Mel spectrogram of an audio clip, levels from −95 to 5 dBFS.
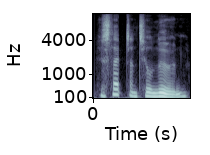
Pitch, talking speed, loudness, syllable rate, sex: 135 Hz, 195 wpm, -17 LUFS, 4.6 syllables/s, male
